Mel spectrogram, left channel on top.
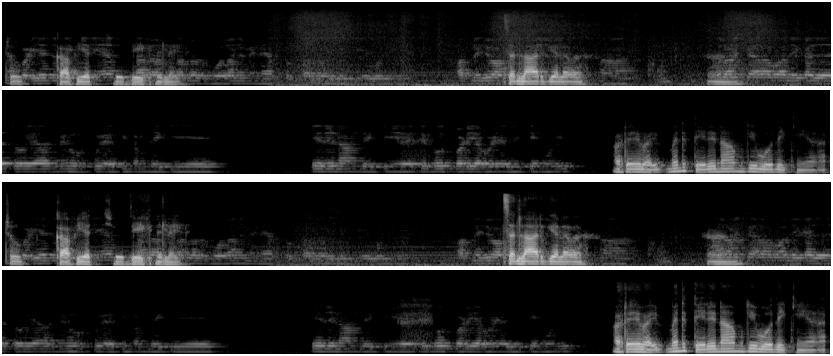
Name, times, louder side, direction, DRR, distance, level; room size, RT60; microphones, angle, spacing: voice 1, 0.0-4.1 4.5-5.7 6.0-6.3 7.1-10.4 11.4-14.0, left 2 dB, 50° left, 5.4 m, -41 dB
Wind instrument woodwind instrument, 0.5-6.3, right 4 dB, 15° right, 2.2 m, -58 dB
voice 2, 0.5-1.8 5.0-5.9 7.0-7.4 14.4-16.5, right 4 dB, 75° right, 0.8 m, -23 dB
sound 1, 2.7-8.3, left 5 dB, 75° left, 1.1 m, -49 dB
17.0 x 9.6 x 6.3 m
head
